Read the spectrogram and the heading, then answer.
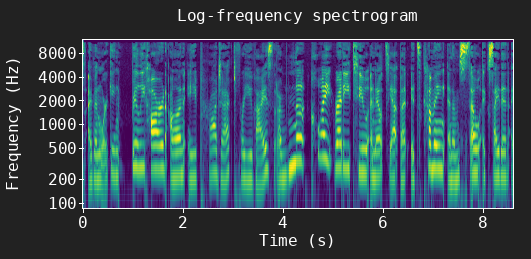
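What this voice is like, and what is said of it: Congested, stuffed-up voice. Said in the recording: “I sound a little stuffed up. ... I have been battling a cold”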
